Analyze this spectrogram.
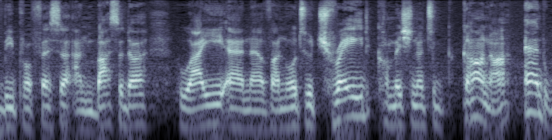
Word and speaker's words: Vanuatu: How is the word pronounced? Is it Vanuatu or Vanuatu. Vanuatu.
